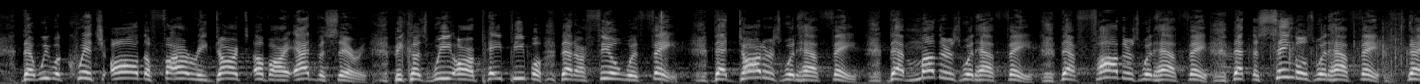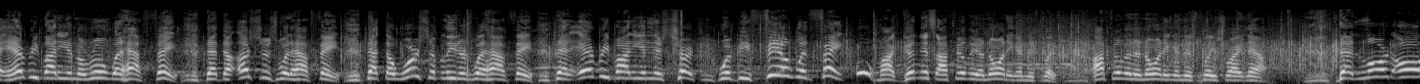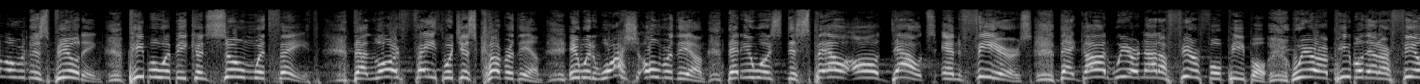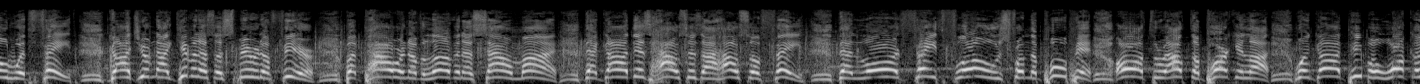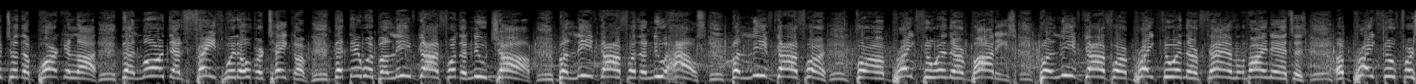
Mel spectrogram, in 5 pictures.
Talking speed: 195 wpm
